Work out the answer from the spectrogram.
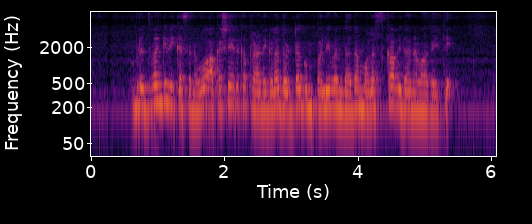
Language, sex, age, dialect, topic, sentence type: Kannada, female, 25-30, Mysore Kannada, agriculture, statement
